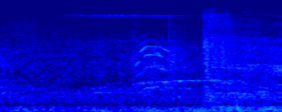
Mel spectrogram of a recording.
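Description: Near silence on the broadcast feed, with a faint short squeak about a second in and a faint hiss in the last half second.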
